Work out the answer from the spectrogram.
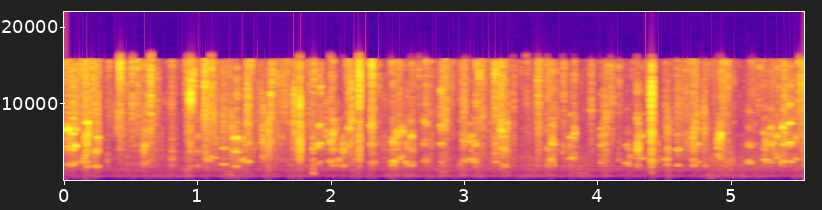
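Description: Plastic magnetic building tiles being handled and clicked together: a dense, irregular patter of small sharp clacks.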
